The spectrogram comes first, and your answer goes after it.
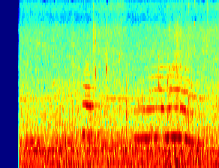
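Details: Alfy, a pet cat, wanting to go back outside; a long, faint, drawn-out meow with a wavering tone that rises and then slowly falls, set against steady low indoor rumble.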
